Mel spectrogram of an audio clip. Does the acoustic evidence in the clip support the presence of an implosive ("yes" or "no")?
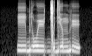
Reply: no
